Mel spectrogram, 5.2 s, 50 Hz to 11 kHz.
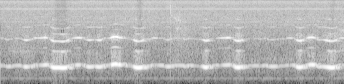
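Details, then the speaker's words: Minelab GPX4000 metal detector after ground balance modification, on Sensitive Extra with settings maxed, indoors with some acoustic feedback: steady whistling threshold with slight wobble each sweep as strong banded ironstone is nulled; Fast Track would null it quicker. "just about gone there you go if I hit the um Fast Track button on the detector would have got th rid of those a lot quicker"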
